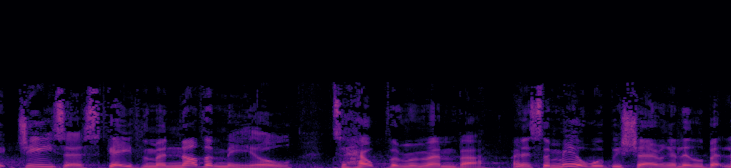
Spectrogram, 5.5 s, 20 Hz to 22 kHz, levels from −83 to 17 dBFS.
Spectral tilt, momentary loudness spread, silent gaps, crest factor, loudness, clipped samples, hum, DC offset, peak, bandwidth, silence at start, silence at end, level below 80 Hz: -4 dB/octave; 5 LU; none; 22 dB; -36 LUFS; under 0.1%; none; under 0.1%; -14 dBFS; 11.5 kHz; 0 s; 0 s; -62 dBFS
